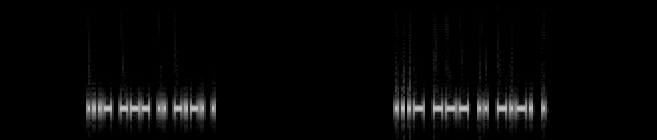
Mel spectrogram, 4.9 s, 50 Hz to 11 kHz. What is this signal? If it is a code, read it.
Morse code, heard as a keyed tone, about 64 wpm, 700 Hz. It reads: VOICE VOICE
